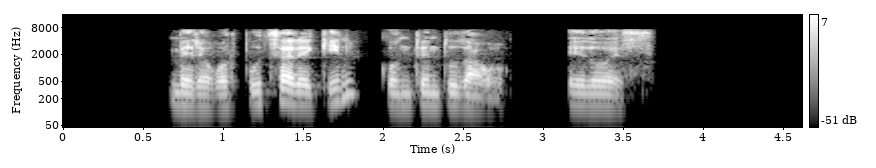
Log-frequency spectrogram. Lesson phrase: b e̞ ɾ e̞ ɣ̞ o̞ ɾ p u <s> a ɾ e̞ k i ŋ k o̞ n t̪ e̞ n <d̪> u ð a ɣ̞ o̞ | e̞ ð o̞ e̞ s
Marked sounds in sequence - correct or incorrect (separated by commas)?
incorrect, incorrect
